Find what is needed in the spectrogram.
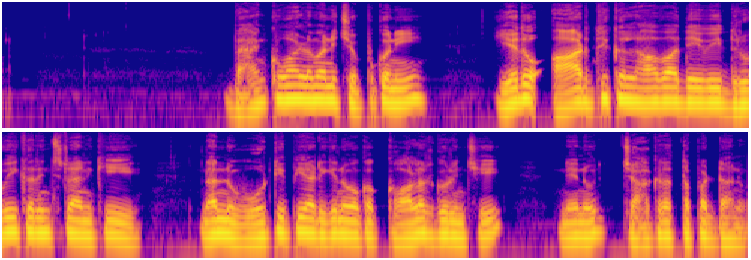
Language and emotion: Telugu, fearful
